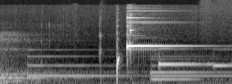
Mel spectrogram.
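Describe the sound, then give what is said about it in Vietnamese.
A telephone rings with an electronic chime tone, a few sustained pitched notes that step between pitches, faint and with no voices. “Chuông điện thoại rung lên, làm cho Vi”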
